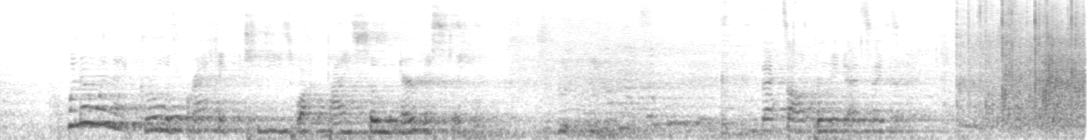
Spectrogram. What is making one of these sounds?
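A young woman sings into a microphone through a loudspeaker.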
